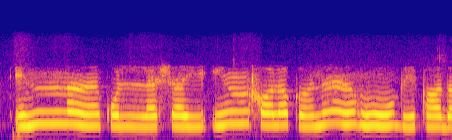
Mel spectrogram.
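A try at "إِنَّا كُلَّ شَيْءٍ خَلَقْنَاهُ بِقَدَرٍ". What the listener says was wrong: لا، خلقناه بقدر. لا مش خلقناه، خلقناه بقدر. بقدر. خلقناه بقدر على طول، ما تعمليش صلة، ما تزوديش واو.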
